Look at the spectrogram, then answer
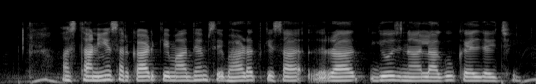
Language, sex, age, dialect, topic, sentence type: Magahi, female, 31-35, Western, banking, statement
